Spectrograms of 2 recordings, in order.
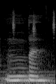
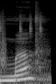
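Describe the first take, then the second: First: The syllable sounds muffled with the nose pinched. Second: The syllable has normal nasal resonance. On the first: "tiba-tiba hidung kita kita pe pecet gitu, me, me, me gitu kan kayak hilang" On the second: "kalau kita lagi mengucapkan me"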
